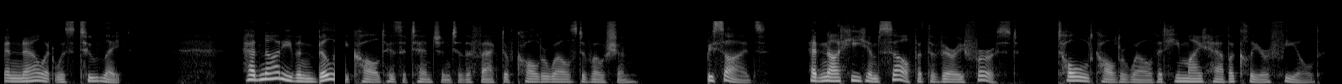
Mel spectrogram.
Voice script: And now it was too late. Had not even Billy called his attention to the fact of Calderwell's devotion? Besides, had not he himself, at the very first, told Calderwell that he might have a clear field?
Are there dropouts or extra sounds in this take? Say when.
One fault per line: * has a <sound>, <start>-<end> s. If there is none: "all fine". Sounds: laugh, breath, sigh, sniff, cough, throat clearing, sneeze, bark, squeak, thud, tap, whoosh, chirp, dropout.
* has a dropout, 3.3-3.5 s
